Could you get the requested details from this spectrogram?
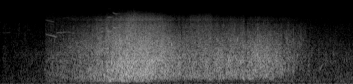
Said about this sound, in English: Waves lap gently onto the beach over a lone corpse lying face down in the sand.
